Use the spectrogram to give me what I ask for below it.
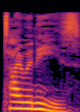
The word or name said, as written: Taiwanese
